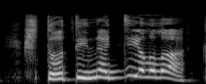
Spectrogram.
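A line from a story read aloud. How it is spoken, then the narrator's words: Shouting. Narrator (Russian): крикнул Петя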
